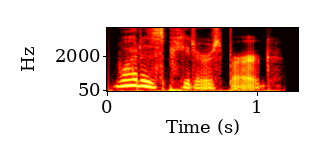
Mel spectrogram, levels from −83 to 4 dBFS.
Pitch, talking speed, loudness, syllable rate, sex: 215 Hz, 140 wpm, -17 LUFS, 4.6 syllables/s, female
